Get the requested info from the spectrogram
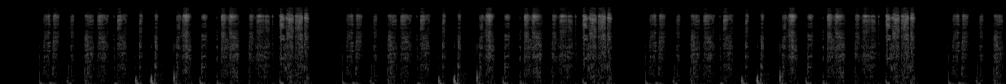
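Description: Pencil writing on paper: quick scratchy strokes, in runs of about three seconds broken by short pauses, and a brief last run near the end.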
